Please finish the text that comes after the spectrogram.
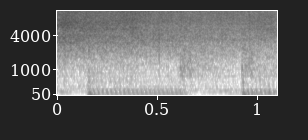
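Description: A smashed burger patty sizzles loudly in a hot pan, a steady close crackling hiss with a couple of brief thuds from the press.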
